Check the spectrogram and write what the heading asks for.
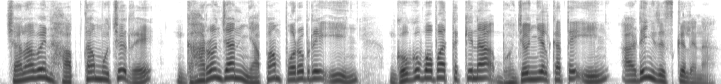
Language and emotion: Santali, happy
